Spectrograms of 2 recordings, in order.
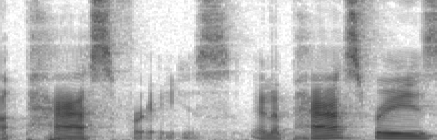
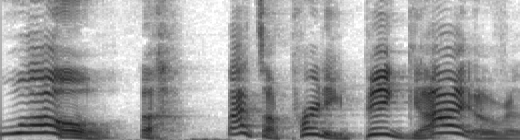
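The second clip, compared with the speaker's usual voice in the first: very loud, high, swooping goofy goblin voice; 8 semitones higher, 12 dB louder than usual. Showing the go-to NPC voices they often pick, goofy gnome or goblin voice. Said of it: "that's a voice kind of like this".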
